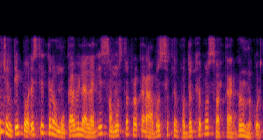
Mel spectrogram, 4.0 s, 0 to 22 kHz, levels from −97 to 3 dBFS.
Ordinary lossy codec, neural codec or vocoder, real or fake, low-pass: Opus, 32 kbps; codec, 16 kHz, 4 kbps, FreqCodec, smaller model; fake; 7.2 kHz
